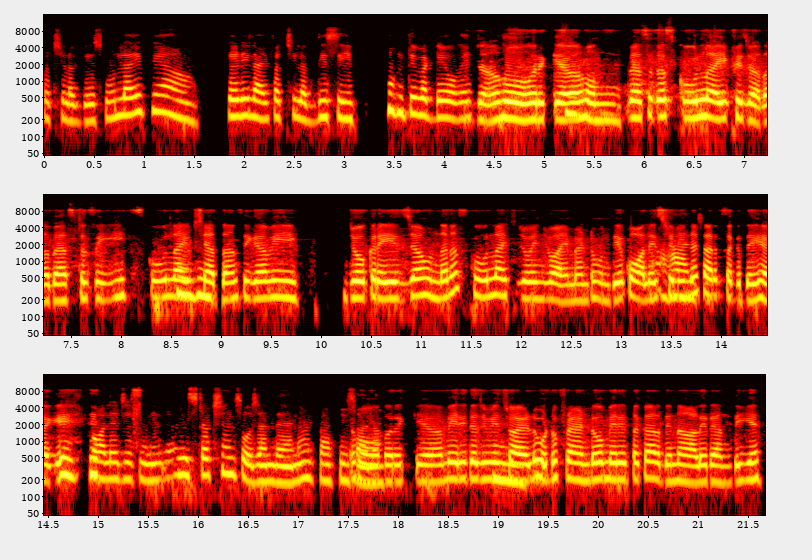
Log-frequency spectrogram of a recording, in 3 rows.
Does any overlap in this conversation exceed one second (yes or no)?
no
